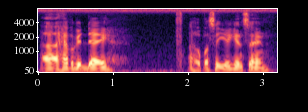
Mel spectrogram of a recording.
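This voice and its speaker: A man with a fairly low voice rambles through his opinions while out walking, a little out of breath. The sound is dry and close, with crickets chirping behind him outdoors. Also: little pitch movement, fairly quick, smooth, dry recording. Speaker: gaming vlogger. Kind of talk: casual vlog monologue while walking. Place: outdoors on a walk, rural.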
